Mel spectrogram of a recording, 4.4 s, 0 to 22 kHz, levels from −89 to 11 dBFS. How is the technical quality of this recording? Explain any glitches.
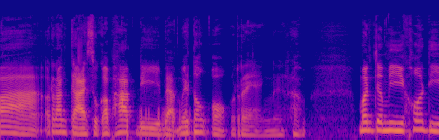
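There's one glitch worth flagging. From 1.16 to 1.90 s the speech gets hit by DAB burbling. Weak reception lets bit errors, around one percent, slip past error correction into the MP2 data, so wrong samples put short blips of noise into single sub-bands. You hear burbling blips of noise over the voice.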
